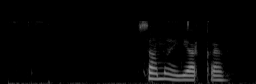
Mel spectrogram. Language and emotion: Russian, positive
